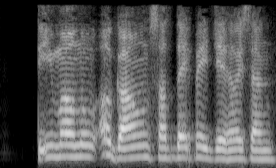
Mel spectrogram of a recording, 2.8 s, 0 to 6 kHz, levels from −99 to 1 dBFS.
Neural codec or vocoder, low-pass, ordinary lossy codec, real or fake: codec, 16 kHz in and 24 kHz out, 0.4 kbps, LongCat-Audio-Codec, fine tuned four codebook decoder; 5.4 kHz; MP3, 48 kbps; fake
